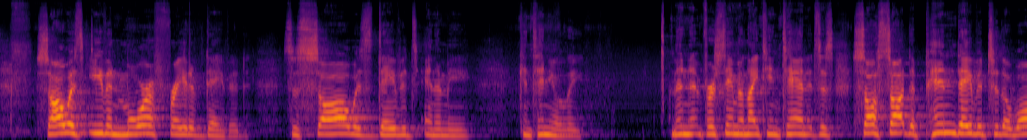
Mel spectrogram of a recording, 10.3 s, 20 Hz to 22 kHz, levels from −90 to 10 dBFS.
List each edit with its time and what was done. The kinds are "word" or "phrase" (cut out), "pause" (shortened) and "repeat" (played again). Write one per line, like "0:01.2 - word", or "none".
none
